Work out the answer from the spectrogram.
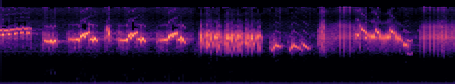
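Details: Norwegian red-spotted bluethroat, part of a pair feeding young, delivering a dense, jumbled sequence of high whistles, buzzy rasps and twisting chirps with hardly a gap.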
